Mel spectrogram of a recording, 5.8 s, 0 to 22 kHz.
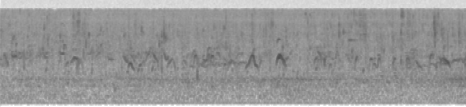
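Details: Ducklings, about 1,000, chirp in a steady overlapping mass of short high peeps, a few louder rising notes standing out, with background murmur and hum.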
